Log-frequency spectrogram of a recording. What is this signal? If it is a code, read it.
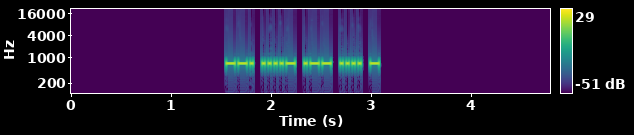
Morse code, heard as a keyed tone, about 40 wpm, 700 Hz. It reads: G4WHT
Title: DXCC-100 Call Signs - 5 Characters - 40wpm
